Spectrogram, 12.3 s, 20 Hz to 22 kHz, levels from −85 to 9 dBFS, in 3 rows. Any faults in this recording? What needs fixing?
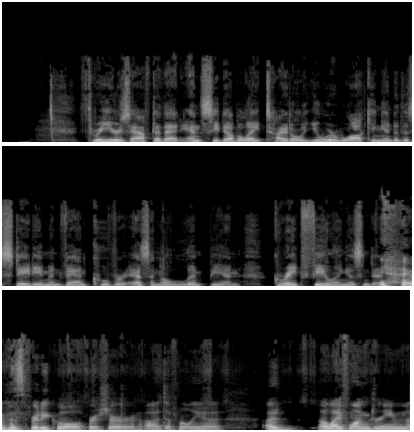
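The speech is dull and granular throughout, with upper bands dropping in and out and a gurgling edge. This is likely MP2 compression starving its sub-bands of bits, consistent with a rate around 80 kbps. Prevent it by sourcing at a higher bitrate.

DAB burbling appears at 1.42–1.63 s, 5.55–5.59 s and 8.29–8.39 s as brief blips of noise. Residual bit errors after error correction corrupt sub-band samples and scale factors, so individual bands jump in level for up to a frame. Prevent it by improving reception or antenna placement.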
